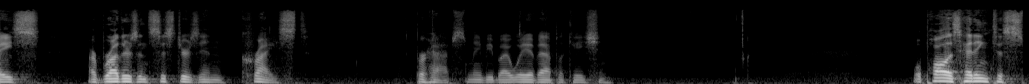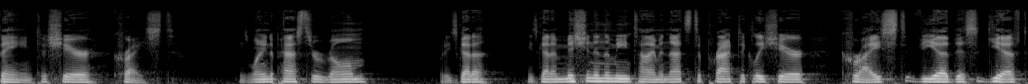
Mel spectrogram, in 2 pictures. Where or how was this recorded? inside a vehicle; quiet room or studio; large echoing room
large echoing room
